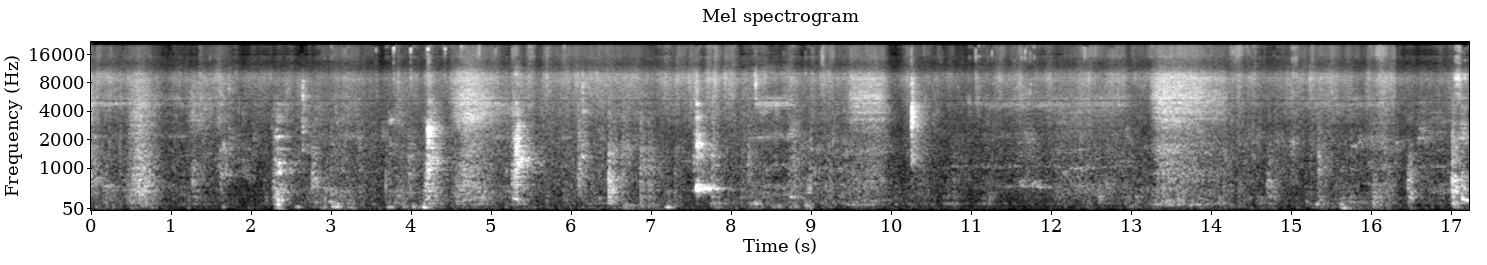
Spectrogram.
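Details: A lively newborn piglet, shaking its head, gives short, scattered squeaks and grunts while a person talks nearby, during early-morning farrowing in a barn in northern Alberta in February.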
